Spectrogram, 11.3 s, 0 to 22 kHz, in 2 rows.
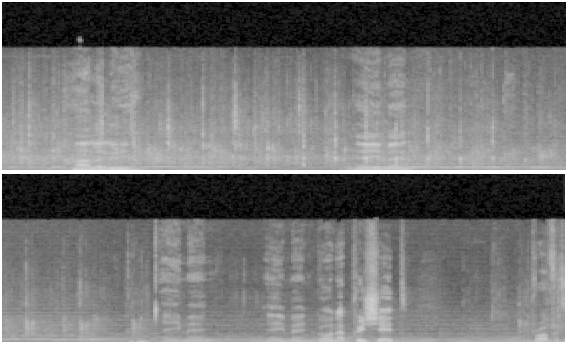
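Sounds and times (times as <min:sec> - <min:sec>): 
crowd clapping in praise of God: 0:00.0 - 0:08.2, 0:10.2 - 0:11.2
speech: 0:00.7 - 0:01.6, 0:03.5 - 0:04.3, 0:08.4 - 0:09.8, 0:11.0 - 0:11.2.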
